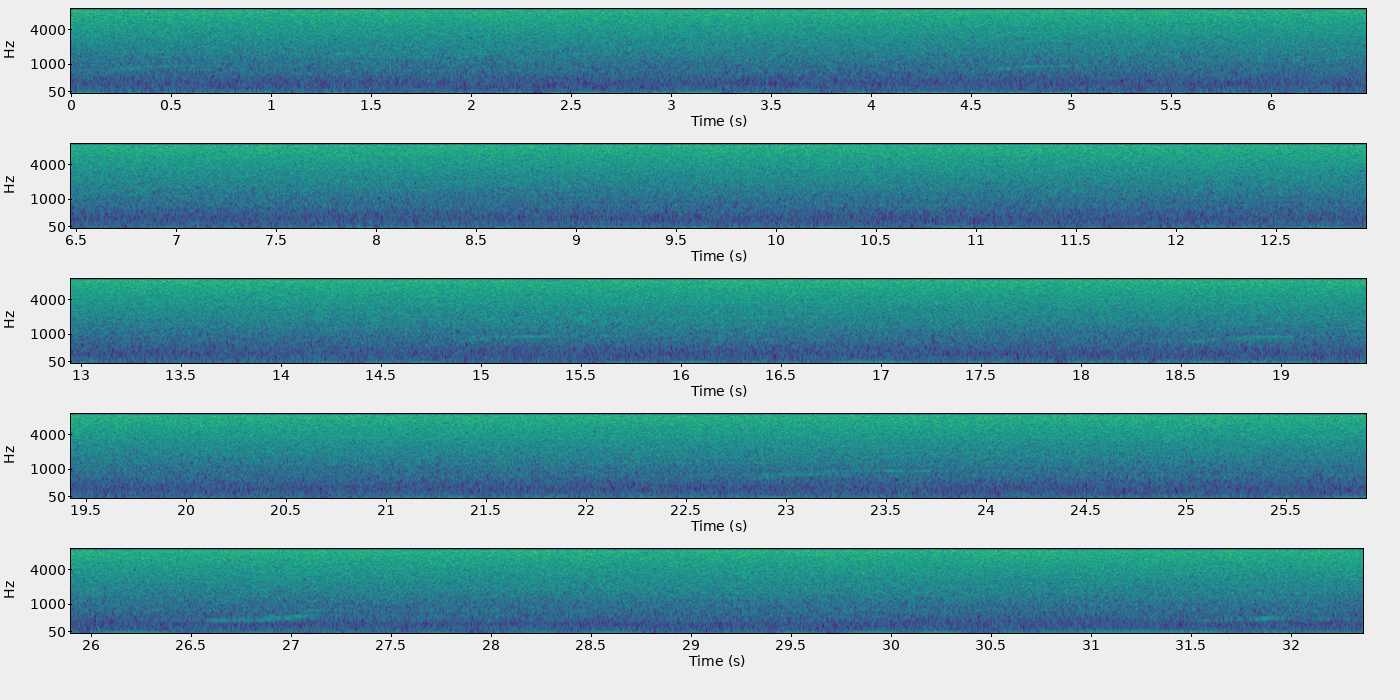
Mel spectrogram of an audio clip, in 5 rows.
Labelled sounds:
18.8	19.1	humpback whale, 0.80 to 0.96 kHz

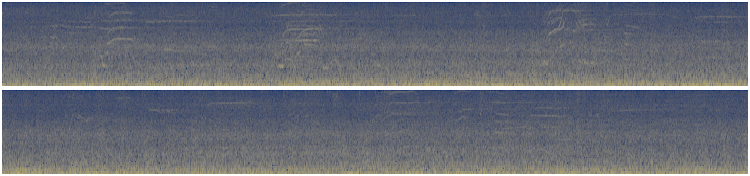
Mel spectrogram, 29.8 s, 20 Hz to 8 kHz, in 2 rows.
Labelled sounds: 0.8	3.7	killer whale, southern resident, 0.68 to 8.0 kHz
13.8	14.7	killer whale, southern resident, 4.0 to 5.1 kHz
17.8	18.4	killer whale, southern resident, 3.6 to 4.3 kHz
18.9	20.0	killer whale, southern resident, 4.4 to 6.1 kHz
25.2	26.3	killer whale, southern resident, 1.7 to 4.9 kHz

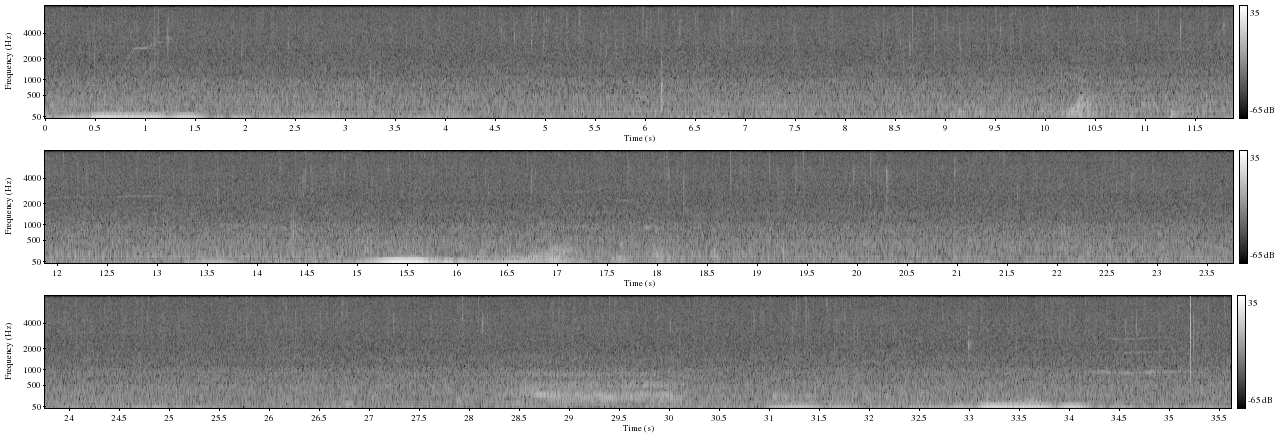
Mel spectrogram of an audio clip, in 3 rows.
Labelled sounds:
34.4	34.8	humpback whale, 1.7 to 2.7 kHz

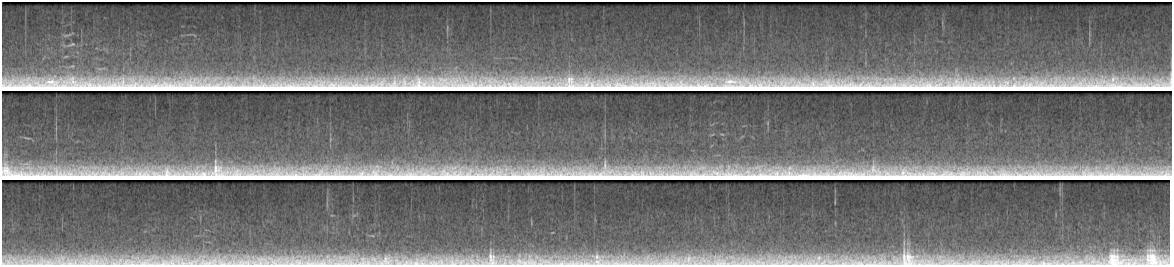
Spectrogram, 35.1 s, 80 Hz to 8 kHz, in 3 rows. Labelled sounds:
4.9	5.2	Pacific white-sided dolphin, 2.6 to 2.9 kHz

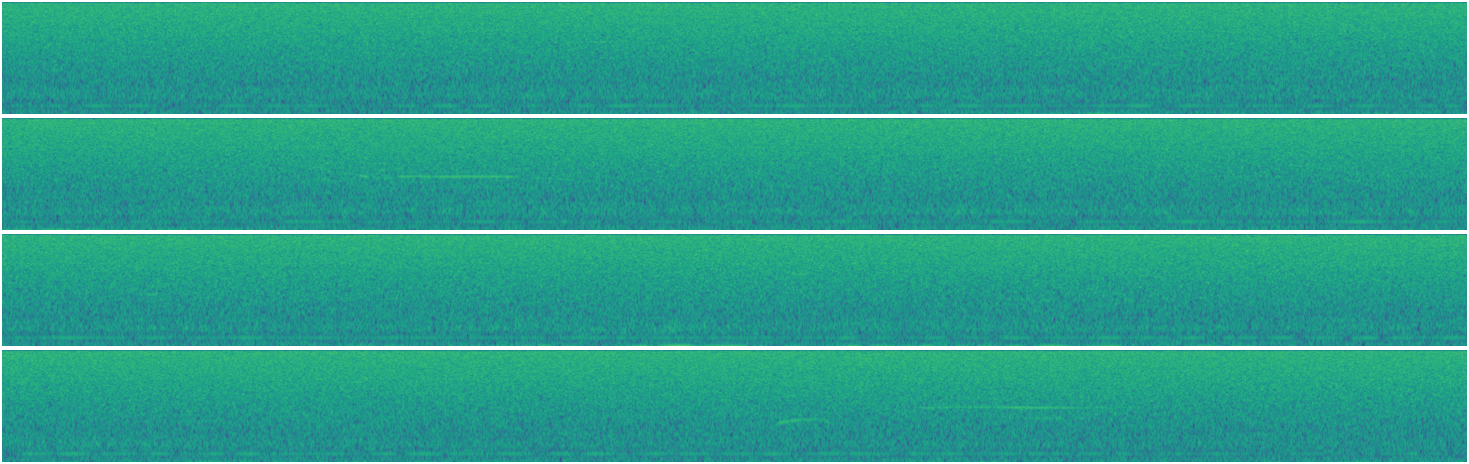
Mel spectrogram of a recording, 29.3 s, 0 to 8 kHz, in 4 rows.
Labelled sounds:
9.3	9.8	humpback whale, 1.5 to 1.6 kHz
25.8	27.3	humpback whale, 0.99 to 1.7 kHz

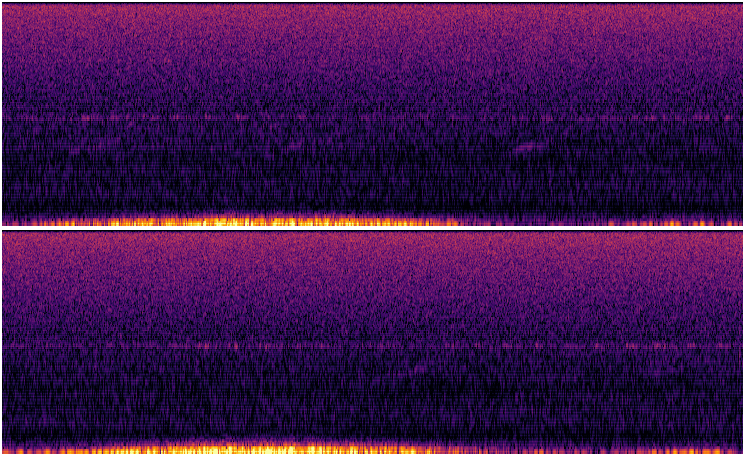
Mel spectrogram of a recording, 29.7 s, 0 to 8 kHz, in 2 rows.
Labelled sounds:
5.7	6.0	humpback whale, 1.0 to 1.2 kHz
10.2	11.0	humpback whale, 0.93 to 1.6 kHz
23.1	23.3	humpback whale, 1.1 to 1.2 kHz

